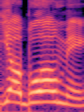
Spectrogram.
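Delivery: loud, gross, crude, sleazy guy voice. Imagining how a gross guy talks: imitating a gross guy. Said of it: "like a gross guy being like".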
